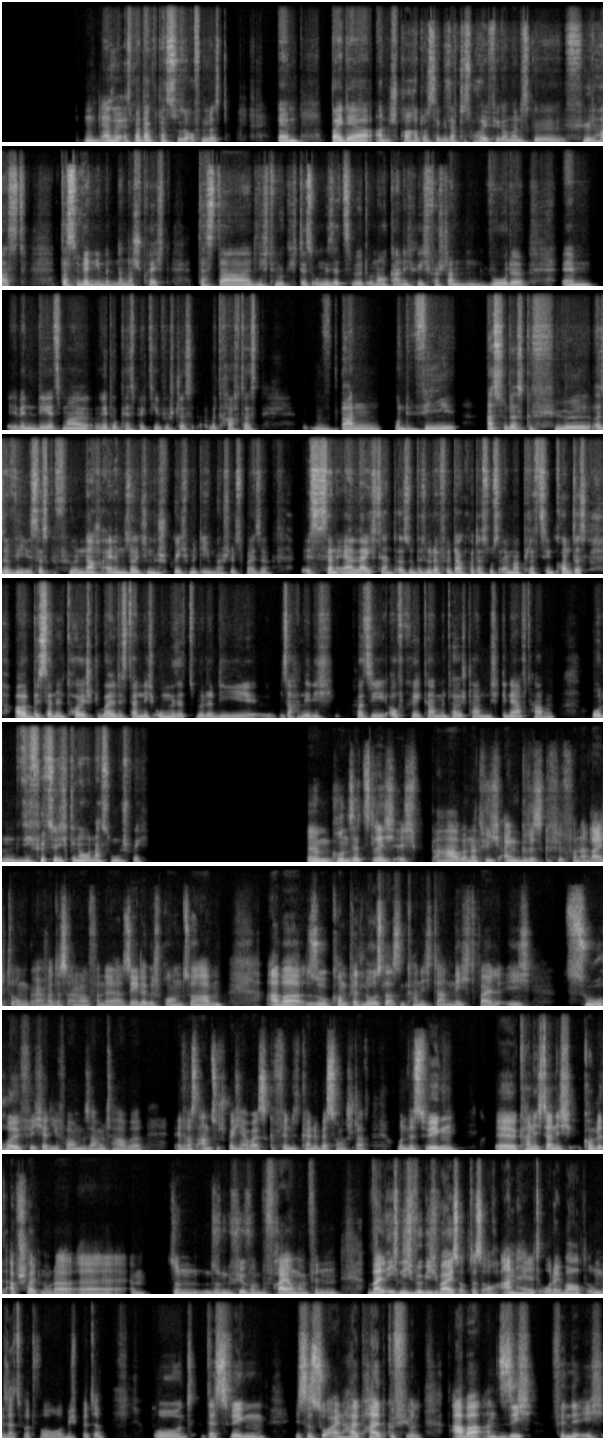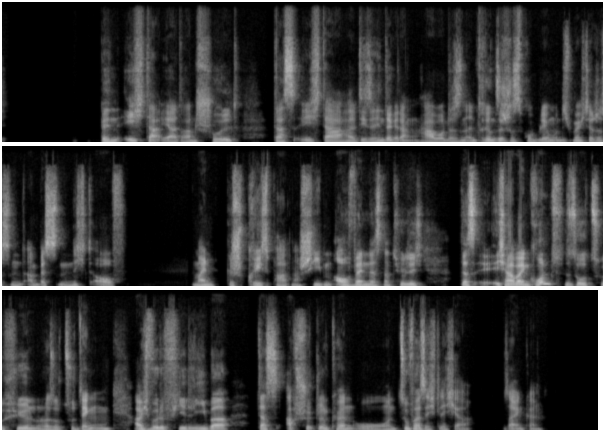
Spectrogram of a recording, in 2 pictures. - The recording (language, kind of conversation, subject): German, advice, Wie kann ich das Schweigen in einer wichtigen Beziehung brechen und meine Gefühle offen ausdrücken?
- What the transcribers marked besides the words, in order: other background noise; tapping; stressed: "ich"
